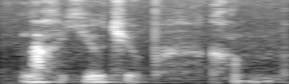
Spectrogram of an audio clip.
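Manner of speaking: hushed, breathy secret whisper. Pretend. Introducing a shy puppet character.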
